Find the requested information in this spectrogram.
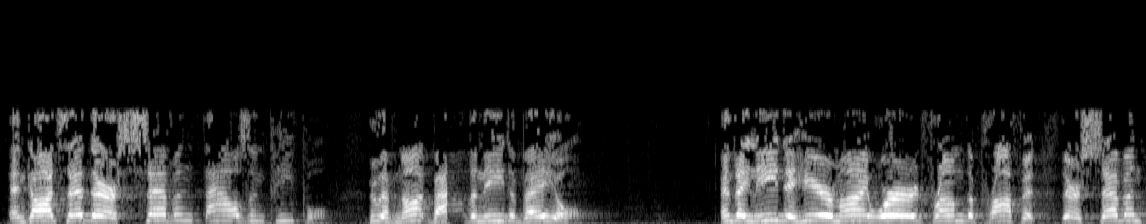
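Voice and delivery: loud, high, full-force sermon voice; fiery preaching. Acted. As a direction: drive every point home from the pulpit.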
